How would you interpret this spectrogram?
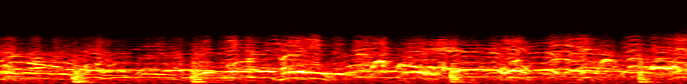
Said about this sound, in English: Outside a handsome house where soldiers of the Revolution are battering down a door, you'll see a mob of maddened men and women.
